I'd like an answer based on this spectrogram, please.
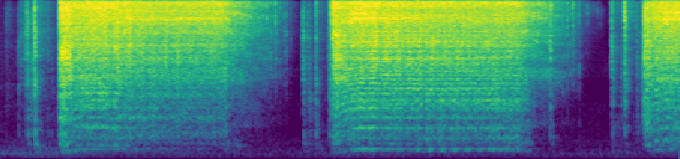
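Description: Cordless electric ratchet running in three bursts of about a second and a half each, backing fender bolts out, with brief clicks between the runs.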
